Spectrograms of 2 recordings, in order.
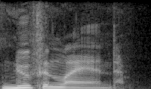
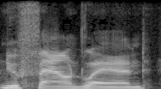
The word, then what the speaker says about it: Newfoundland: First of all, it's pronounced Newfoundland, like understand, not Newfoundland or Newfoundland, though you might be able to get away with that last one.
